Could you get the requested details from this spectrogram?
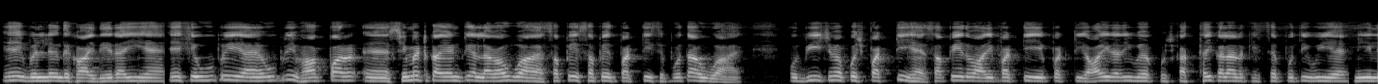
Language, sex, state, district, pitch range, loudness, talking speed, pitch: Hindi, male, Uttar Pradesh, Etah, 155-180 Hz, -22 LUFS, 215 wpm, 165 Hz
